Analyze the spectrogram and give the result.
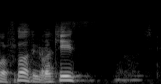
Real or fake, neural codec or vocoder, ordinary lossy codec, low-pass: fake; codec, 16 kHz, 1 kbps, FunCodec, trained on Chinese and English, 50 frames a second; none; none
